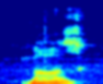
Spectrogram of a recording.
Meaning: third-person singular simple present indicative of maa
- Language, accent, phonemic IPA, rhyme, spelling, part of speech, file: English, Southern England, /mɑːz/, -ɑːz, maas, verb, LL-Q1860 (eng)-maas.wav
